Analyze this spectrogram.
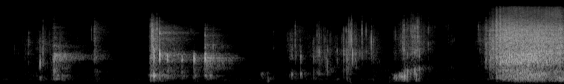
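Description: Foil crinkles and rustles.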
